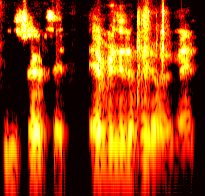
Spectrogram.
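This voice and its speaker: Low-voiced joking podcast guy. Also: fairly even intonation, rapid-fire, darkish tone, a little hiss or hum. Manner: playful, joking, trails off into slang. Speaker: podcast co-host. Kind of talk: casual chat.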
